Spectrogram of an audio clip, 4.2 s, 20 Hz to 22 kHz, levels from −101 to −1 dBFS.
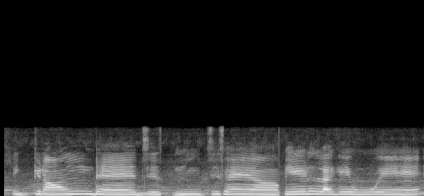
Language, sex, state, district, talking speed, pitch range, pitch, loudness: Hindi, female, Maharashtra, Sindhudurg, 140 wpm, 255-275 Hz, 265 Hz, -19 LUFS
